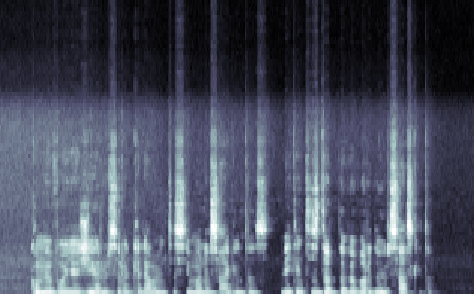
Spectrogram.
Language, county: Lithuanian, Telšiai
